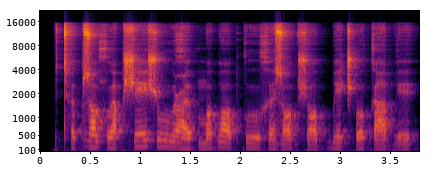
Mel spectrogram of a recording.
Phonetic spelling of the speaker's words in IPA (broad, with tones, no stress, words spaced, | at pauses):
tʰə˩˥pzɔ˦˨χʷaː˩˧˩p ʃeː˦˥ʃuː˦˨ ʕəː˩˧˩pmɔ˩˥bɔː˦˨p kuː˦˨xə˩˧˩zɔ˩˧˩ɡʃɔː˩˥p be˦˥t͡ʃʼo˦˥ka˩˧˩ bɪ˩˧˩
